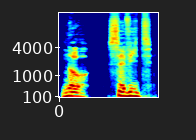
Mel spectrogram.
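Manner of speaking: slow, choked rasp; strangled croak. A narrator's reading. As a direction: force words through a ruined throat. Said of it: "with a strangled croak".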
